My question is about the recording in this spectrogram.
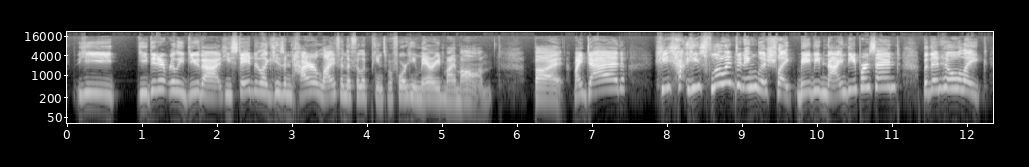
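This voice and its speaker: A young woman with a neutral West Coast American accent streams as a VTuber, casually talking to her viewers and laughing frequently. She sounds a little high, with a sharp tone.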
